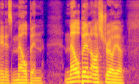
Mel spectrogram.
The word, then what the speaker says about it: Melbourne: Really quickly, Americans call Melbourne, Australia, Melbourne, Australia. We were immediately corrected on the proper way to say Melbourne, Australia. It's actually Melbourne, Australia.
